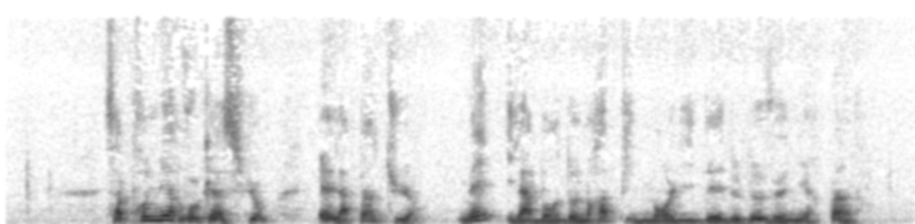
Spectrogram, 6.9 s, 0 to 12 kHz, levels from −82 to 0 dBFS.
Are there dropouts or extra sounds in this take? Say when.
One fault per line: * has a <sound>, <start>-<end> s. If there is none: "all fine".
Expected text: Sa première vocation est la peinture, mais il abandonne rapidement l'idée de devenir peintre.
all fine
